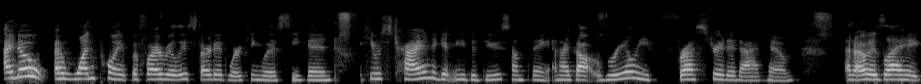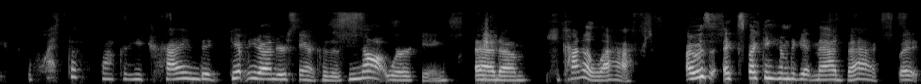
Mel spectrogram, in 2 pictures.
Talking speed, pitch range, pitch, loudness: 200 wpm, 205-255 Hz, 225 Hz, -24 LUFS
